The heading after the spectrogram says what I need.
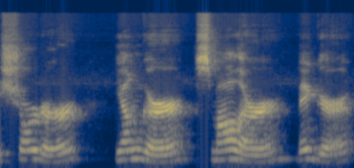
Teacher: in the u.s. we pronounce the R much more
